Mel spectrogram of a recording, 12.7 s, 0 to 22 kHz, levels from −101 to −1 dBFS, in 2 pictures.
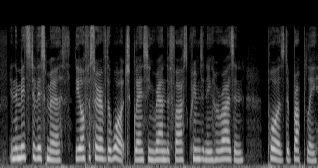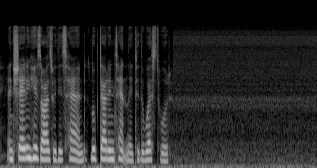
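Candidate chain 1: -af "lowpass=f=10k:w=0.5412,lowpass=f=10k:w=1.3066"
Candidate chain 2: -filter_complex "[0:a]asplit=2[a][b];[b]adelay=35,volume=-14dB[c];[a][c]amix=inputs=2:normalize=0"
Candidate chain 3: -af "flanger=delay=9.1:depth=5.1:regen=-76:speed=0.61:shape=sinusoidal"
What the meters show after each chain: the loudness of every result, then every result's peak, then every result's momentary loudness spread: -33.0, -33.0, -37.5 LUFS; -17.0, -17.0, -21.5 dBFS; 10, 10, 10 LU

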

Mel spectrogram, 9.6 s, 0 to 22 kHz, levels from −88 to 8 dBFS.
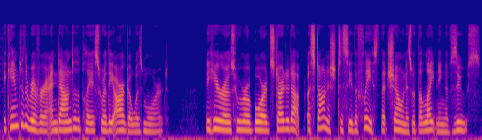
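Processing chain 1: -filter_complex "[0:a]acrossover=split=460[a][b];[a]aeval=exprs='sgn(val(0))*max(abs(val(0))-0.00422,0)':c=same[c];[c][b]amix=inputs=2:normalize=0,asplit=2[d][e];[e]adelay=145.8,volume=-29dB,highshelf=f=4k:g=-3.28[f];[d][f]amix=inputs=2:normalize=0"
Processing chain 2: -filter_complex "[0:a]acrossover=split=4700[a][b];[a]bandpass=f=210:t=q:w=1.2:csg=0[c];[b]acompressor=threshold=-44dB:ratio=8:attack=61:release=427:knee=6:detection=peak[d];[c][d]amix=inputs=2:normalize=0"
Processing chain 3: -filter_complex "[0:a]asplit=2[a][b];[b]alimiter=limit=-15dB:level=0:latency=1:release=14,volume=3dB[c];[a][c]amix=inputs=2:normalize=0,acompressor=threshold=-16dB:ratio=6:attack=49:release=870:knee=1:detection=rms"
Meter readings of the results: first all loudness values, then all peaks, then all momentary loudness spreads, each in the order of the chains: -24.0, -28.5, -21.5 LUFS; -6.0, -11.5, -7.0 dBFS; 10, 9, 4 LU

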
